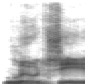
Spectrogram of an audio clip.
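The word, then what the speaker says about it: Lucci: I always forget how to pronounce his name. Luchi. It's Italian.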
